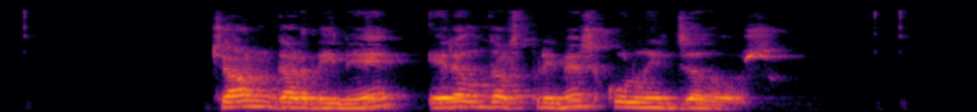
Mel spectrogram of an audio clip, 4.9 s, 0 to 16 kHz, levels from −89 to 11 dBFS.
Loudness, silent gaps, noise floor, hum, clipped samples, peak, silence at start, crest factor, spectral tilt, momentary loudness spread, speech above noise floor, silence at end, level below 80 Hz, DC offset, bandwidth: -19 LUFS; none; under -90 dBFS; none; under 0.1%; -4 dBFS; 1.1 s; 16 dB; -7 dB/octave; 6 LU; over 72 dB; 1 s; -72 dBFS; under 0.1%; 11.5 kHz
